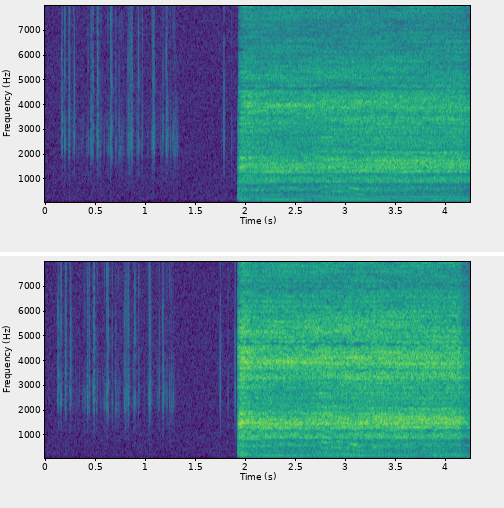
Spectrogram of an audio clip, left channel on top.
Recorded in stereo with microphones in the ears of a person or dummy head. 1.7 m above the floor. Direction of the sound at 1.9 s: 75° right (ahead or behind).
